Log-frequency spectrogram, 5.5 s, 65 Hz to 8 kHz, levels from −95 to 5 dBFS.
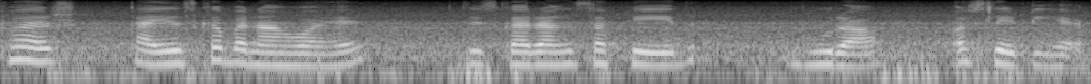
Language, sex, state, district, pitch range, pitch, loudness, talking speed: Hindi, female, Gujarat, Gandhinagar, 195-225 Hz, 205 Hz, -18 LUFS, 145 wpm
